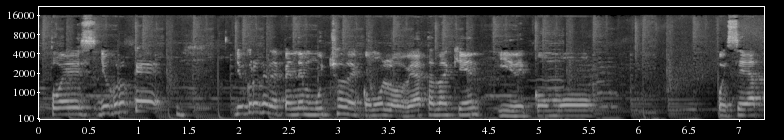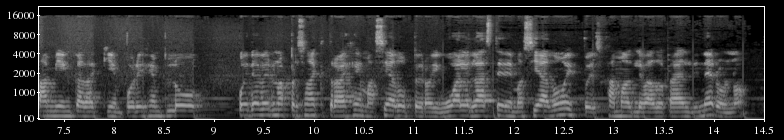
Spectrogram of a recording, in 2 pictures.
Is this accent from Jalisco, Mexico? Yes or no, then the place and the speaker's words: yes; Guadalajara, Jalisco, Mexico; moved away as an adult; now in Calgary, Canada; tengo 32 años de Guadalajara, Jalisco. Actualmente vivo en Calgary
